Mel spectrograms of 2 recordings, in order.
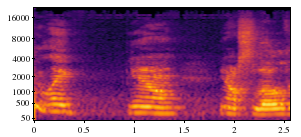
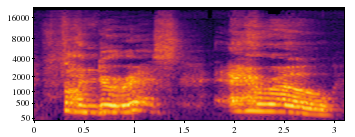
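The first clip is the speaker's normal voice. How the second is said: loud, high drawn-out battle cry; attack call; 7 semitones higher, 5 dB louder, much slower than usual. Acted. Kaido showing Yamato his version of the attack, battle cry. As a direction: bellow the name of your attack.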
